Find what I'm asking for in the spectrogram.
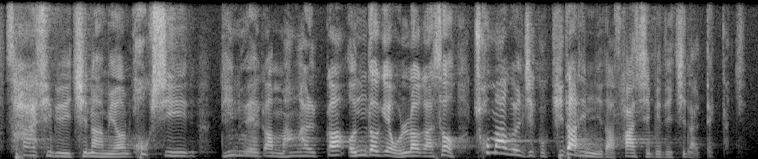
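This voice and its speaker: A man preaching as senior pastor, telling a Bible story dramatically, swinging between soft asides and loud exclamations. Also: high-pitched, expressive, moderate pace, hardly any pauses. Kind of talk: sermon.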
